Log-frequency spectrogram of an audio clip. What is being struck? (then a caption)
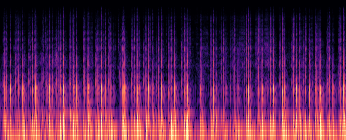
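Closed corrugated cardboard box. A small, flat, closed, hollow brown corrugated cardboard box lying on a table is tapped with the fingertips and short nails of both hands. A rapid, uneven stream of short, dull knocks follows, with a hollow low thump and a faint bright tick from the nails. Each tap dies away almost at once.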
